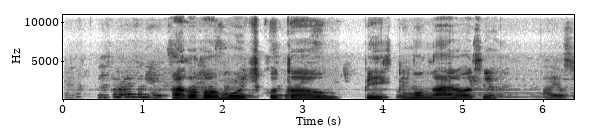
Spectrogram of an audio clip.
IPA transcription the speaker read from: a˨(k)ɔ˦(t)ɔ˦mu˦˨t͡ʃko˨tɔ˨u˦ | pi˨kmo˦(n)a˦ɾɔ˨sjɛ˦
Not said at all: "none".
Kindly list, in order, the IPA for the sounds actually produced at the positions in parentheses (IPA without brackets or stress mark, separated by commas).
k, k, ŋ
